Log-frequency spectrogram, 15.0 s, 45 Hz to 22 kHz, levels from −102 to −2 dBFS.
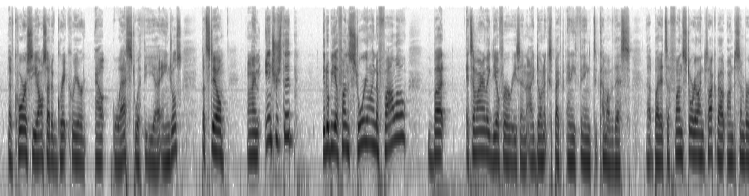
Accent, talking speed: American, 210 wpm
